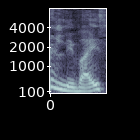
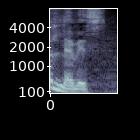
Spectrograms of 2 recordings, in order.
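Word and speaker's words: Levi's: जी हाँ, जैसे कि अधिकतर लोग नाइकी को नाइक कहते हैं और लिवाइस को लेविस। इसी कड़ी में आपको बता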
